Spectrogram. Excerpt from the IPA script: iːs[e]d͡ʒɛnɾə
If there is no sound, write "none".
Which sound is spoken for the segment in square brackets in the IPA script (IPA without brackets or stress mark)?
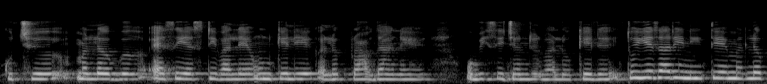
i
